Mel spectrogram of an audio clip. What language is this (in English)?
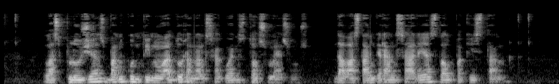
Catalan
